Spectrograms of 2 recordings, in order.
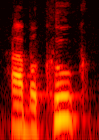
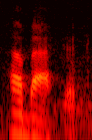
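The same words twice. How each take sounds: First: The name is said with Hebrew pronunciation. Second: The name is said with English pronunciation. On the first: "In Hebrew it's Habakkuk" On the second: "but I like Habakkuk"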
